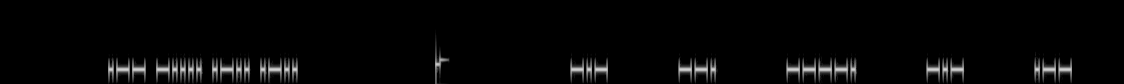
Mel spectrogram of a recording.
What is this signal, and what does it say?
Morse code, heard as a keyed tone, about 30 wpm, spaced as for 14 wpm, 700 Hz. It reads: W6LL KG9KW
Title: USA Call Signs - 6x Character Spacing - 30wpm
